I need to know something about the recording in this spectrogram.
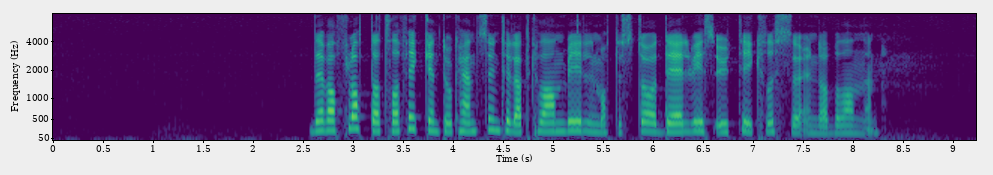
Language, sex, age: Norwegian, female, 27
